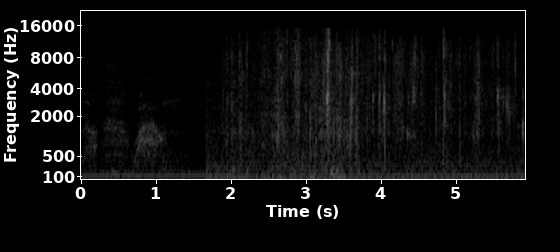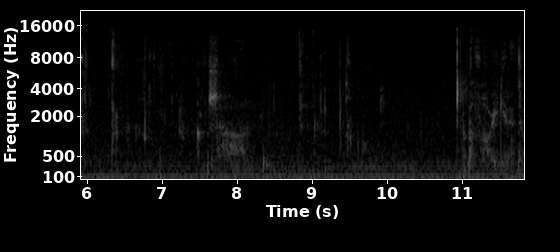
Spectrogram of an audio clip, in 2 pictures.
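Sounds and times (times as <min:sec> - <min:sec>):
faint low hum: 0:00.0 - 0:11.8
chewing watermelon gum: 0:01.7 - 0:10.1.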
